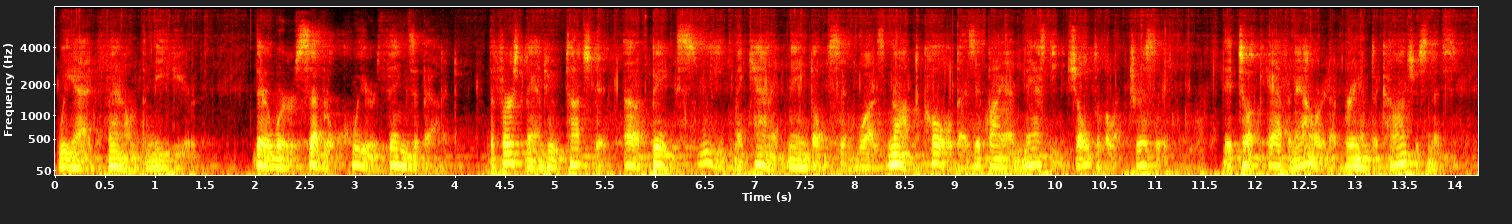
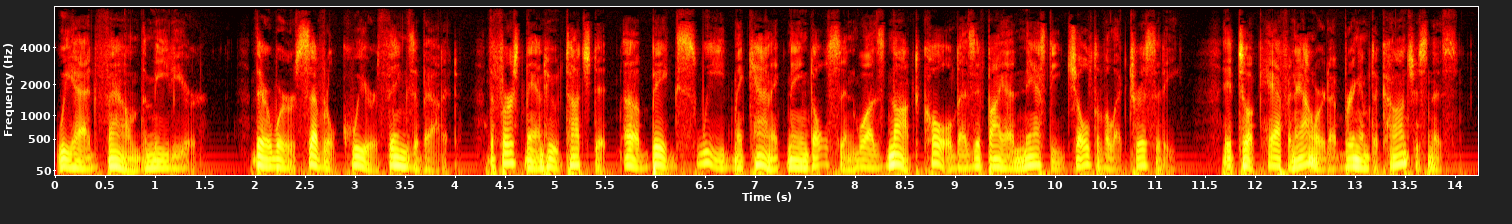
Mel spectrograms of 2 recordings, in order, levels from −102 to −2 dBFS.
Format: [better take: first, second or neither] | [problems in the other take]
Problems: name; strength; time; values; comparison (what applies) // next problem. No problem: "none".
second | noise reduction (neural separator model SepFormer DNS4)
